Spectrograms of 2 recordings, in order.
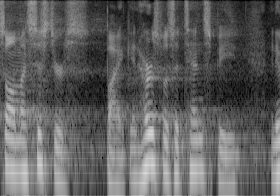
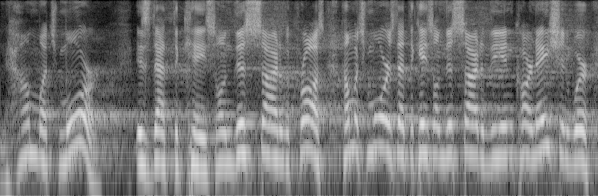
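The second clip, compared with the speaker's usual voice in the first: preaching build; 6 semitones higher, 3 dB louder than usual. Acted. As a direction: climb into the point with fervor. Sermon build, pitch up.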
